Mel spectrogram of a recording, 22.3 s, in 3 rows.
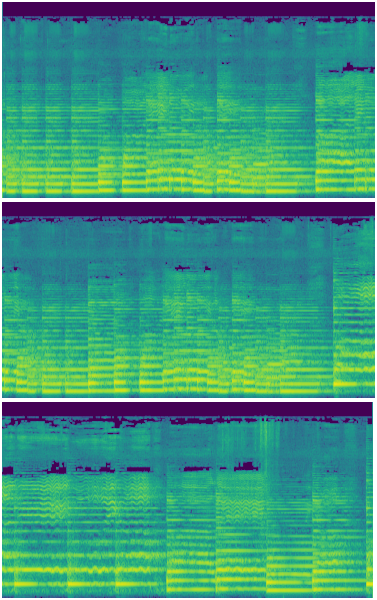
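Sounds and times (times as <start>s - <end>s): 
tenor singing choir practice part: 0.0s - 22.3s.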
